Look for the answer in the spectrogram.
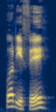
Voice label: where from, scots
